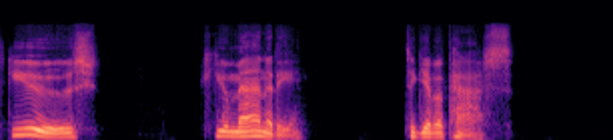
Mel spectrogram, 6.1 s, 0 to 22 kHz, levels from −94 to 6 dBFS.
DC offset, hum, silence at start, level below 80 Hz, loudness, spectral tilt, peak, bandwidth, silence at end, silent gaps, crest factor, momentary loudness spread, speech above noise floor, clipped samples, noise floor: under 0.1%; none; 0.1 s; -56 dBFS; -20 LUFS; -7 dB/octave; -4 dBFS; 10 kHz; 1.05 s; 1.84-2.00 s; 18 dB; 17 LU; 67 dB; under 0.1%; -87 dBFS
